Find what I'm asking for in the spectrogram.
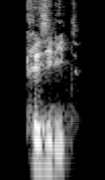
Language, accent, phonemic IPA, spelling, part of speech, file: French, France, /kʁe.zi.lit/, crésylite, noun, LL-Q150 (fra)-crésylite.wav
- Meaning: cresylite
